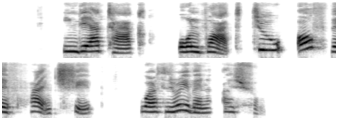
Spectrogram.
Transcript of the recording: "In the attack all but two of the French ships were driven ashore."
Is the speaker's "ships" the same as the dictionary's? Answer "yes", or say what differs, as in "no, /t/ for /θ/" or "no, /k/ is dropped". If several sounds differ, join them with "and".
no, /s/ is dropped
